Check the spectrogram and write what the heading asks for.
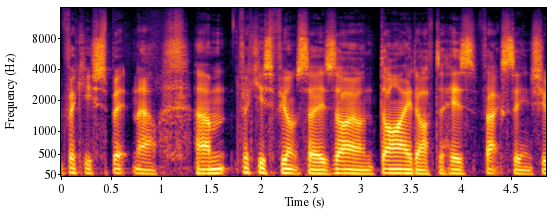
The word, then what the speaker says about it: Zion: Well, firstly, it's pronounced Zion. Sorry. Sorry. Everyone gets it wrong.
